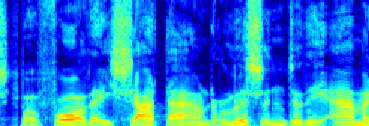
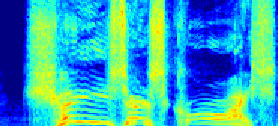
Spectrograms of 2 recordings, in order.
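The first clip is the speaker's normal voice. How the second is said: sudden cry, very high pitched; 3 dB louder than usual. Roquefort flings open the door on Buckhammer, crying out. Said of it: "Cried Mr".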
